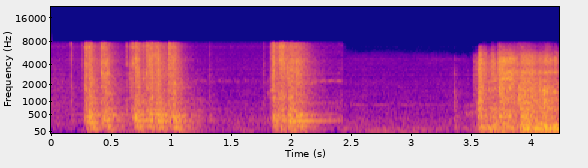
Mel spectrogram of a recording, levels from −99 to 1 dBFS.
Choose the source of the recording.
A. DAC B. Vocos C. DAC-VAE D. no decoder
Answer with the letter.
A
